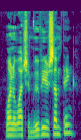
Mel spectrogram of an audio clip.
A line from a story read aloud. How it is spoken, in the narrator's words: Mike asked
